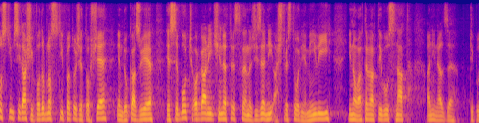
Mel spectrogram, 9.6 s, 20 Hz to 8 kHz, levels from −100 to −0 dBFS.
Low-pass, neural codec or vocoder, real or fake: 7.2 kHz; codec, 16 kHz, 1 kbps, X-Codec, WavLM features, trained on Multilingual LibriSpeech; fake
